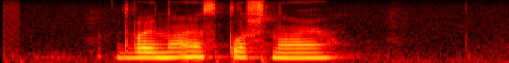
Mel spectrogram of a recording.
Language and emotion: Russian, neutral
